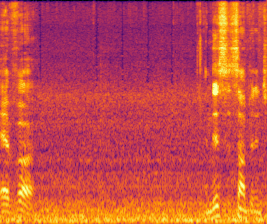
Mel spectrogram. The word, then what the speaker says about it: Eber: b sound okay so that ever or eber what they pronounce ebird really should have been ever and this is something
